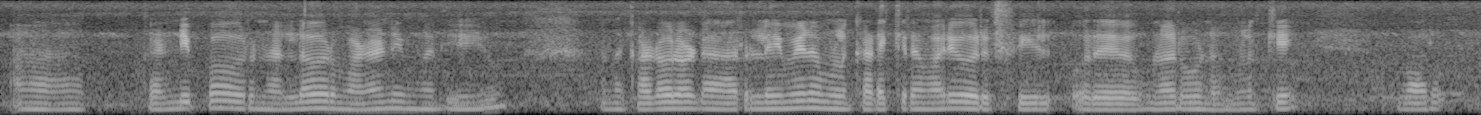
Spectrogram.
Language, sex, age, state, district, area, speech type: Tamil, female, 18-30, Tamil Nadu, Nagapattinam, rural, spontaneous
